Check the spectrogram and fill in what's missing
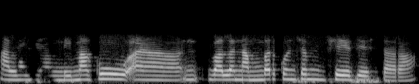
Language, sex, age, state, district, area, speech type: Telugu, female, 18-30, Telangana, Kamareddy, urban, conversation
